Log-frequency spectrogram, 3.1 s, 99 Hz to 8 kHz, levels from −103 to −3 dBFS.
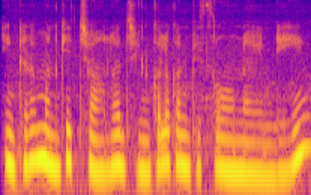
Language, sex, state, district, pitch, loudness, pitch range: Telugu, female, Andhra Pradesh, Annamaya, 190 Hz, -14 LUFS, 175-200 Hz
